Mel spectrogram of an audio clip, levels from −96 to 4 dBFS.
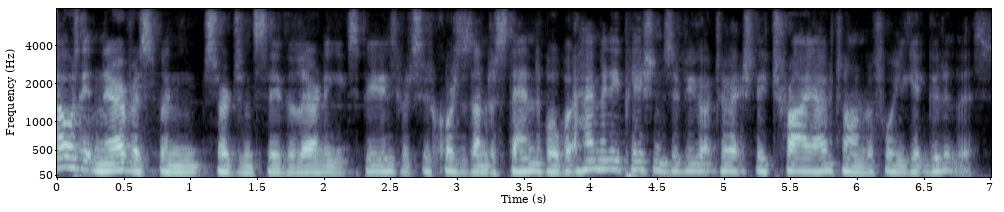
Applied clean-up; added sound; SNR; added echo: neural mask model DeepFilterNet 3.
